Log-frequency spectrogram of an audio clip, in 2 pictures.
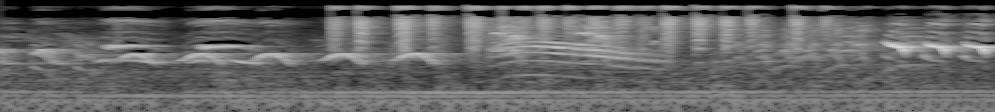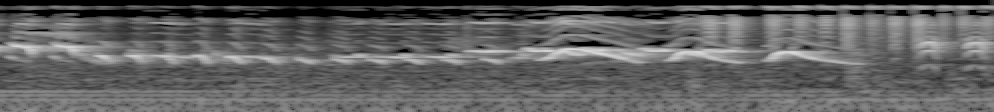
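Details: Silver-eared laughingthrush kept as a caged songbird, performing in the ôm cóng style: varied loud song of rapid whistled trills, rising and falling slurred phrases and harsh buzzy bursts in changing series, with steady low hum behind.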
